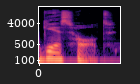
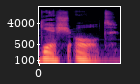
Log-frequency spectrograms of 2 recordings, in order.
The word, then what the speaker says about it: Gisholt: You pronounce it Gisholt if you grew up near Telemark, and Gisholt if you grew up anywhere in America, which is how most machinists say it.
